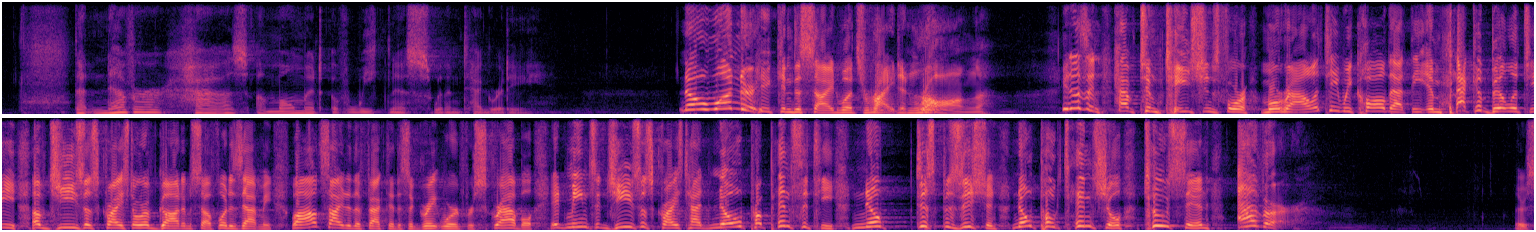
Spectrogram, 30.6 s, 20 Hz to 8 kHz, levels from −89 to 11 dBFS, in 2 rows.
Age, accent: 50-69, American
